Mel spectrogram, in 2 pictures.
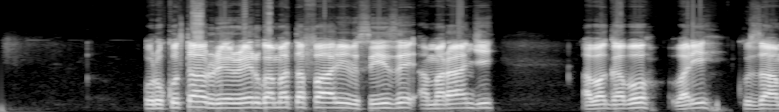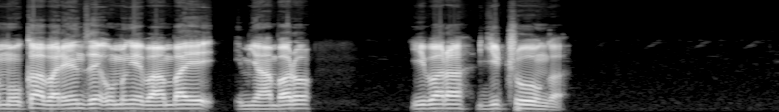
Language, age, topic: Kinyarwanda, 18-24, government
